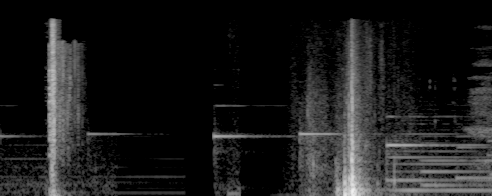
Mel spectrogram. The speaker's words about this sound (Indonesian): Salah seorang pembantu sempat mendengar suara ambruk dari ruang kerja bapak.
